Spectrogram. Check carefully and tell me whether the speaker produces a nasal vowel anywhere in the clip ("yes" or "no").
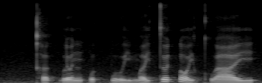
no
